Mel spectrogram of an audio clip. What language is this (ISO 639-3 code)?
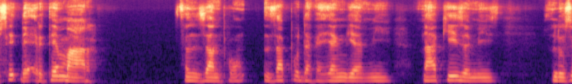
ver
